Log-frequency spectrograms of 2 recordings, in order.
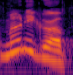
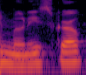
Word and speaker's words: Mooney Grove: The answer is nobody because it's Mooney Grove Park, but 8 out of 10 people do say Mooney's Grove Park. It's the vernacular. It's what is most commonly said.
